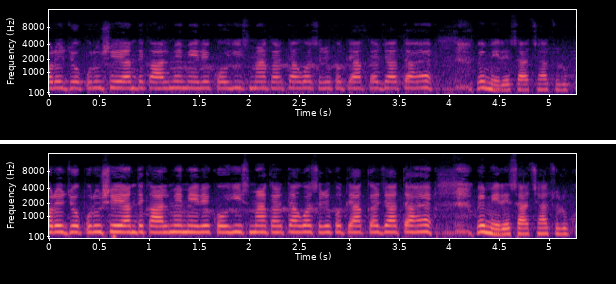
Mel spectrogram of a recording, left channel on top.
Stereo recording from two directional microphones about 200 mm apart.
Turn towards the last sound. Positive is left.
turn(degrees=-40)  # may be behind; listen again after turning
